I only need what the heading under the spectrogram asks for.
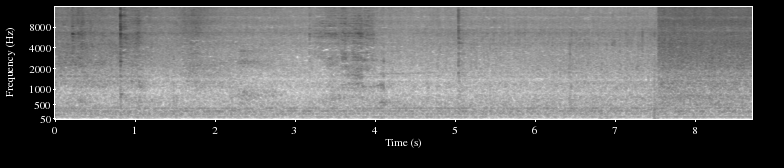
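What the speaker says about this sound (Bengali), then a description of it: "গরম জল দিয়ে আমি মশলাটাকে একটু সবজিতে কষাবো।" Spices sauté with vegetables and a splash of hot water in a pan, giving a soft continuous sizzle with occasional stirring scrapes and a louder hiss near the end, with no talking.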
